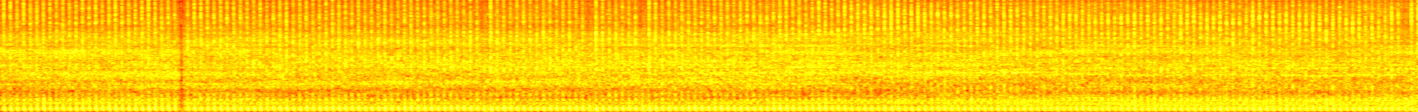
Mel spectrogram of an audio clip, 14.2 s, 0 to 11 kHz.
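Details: 1955 Gravely Model L tractor, running about half-choked; a loud, harsh, unmuffled bark about three beats a second because the exhaust pipe is broken off at the port threads.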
